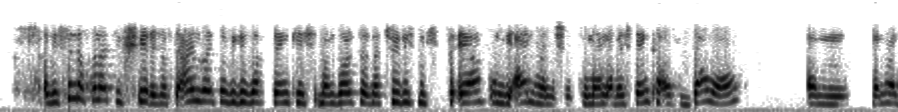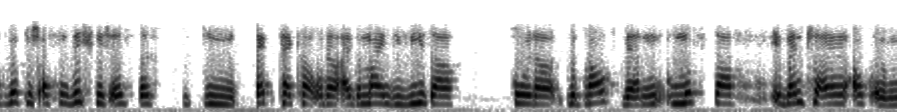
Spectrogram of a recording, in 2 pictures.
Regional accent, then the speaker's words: North Rhine-Westphalia, Germany; Das ist zum Beispiel gerade da, wo ich herkomme aus dem Staat. Also ich meine, in Nordrhein-Westfalen leben 28 Millionen Menschen.

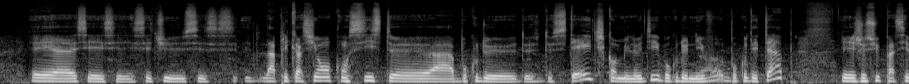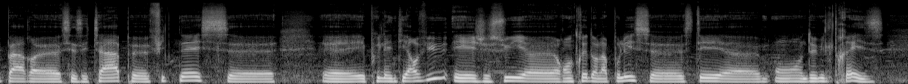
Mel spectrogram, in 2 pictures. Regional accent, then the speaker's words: Republic of the Congo; moved away as an adult; now in Australia; Moi, je suis du Congo-Brazzaville, plus précisément en Afrique centrale. Et, je suis arrivé ici en Australie en 2007.

